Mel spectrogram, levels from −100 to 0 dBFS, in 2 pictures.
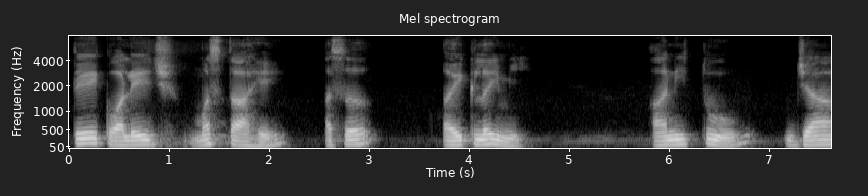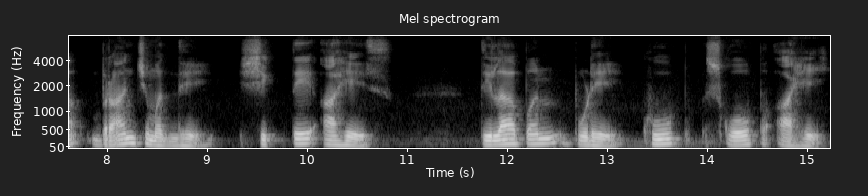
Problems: none marked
